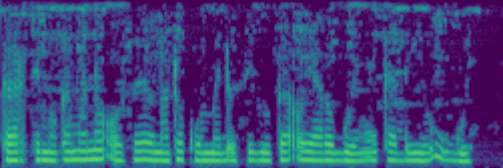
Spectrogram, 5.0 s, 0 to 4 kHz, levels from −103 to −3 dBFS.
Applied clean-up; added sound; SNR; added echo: classical method spectral subtraction.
